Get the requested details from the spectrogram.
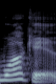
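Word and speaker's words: Wacha: Waka is spelled with an H, W-A-C-H-A.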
